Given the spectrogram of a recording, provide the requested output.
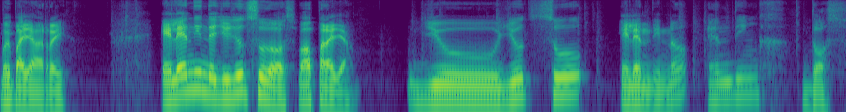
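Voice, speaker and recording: In a dry sound with no echo and a quiet background, a man with a fairly high pitch talks at a very slow pace, making very wide pitch swings and taking long, frequent pauses. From Argentina. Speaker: livestreamer. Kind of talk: livestream chat. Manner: animated, loud. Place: home room. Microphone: studio mic.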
